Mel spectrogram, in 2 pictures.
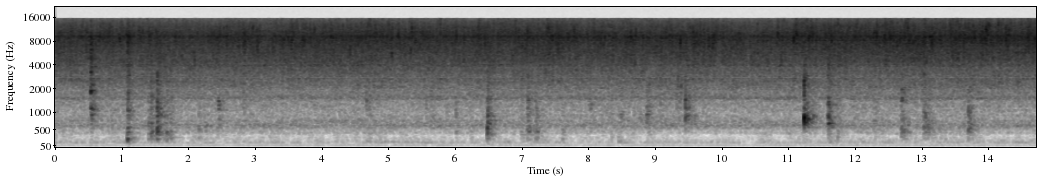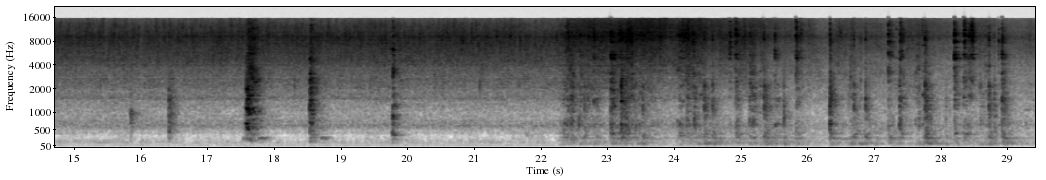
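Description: Chicken, onions and tomatoes sizzling steadily in oil in an aluminium pressure-cooker pot, with a few scattered light clicks. About three-quarters of the way through, a steel ladle starts stirring and scraping against the pot, louder, with quick clatters of metal on metal.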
